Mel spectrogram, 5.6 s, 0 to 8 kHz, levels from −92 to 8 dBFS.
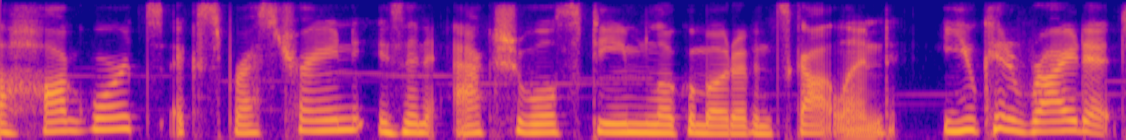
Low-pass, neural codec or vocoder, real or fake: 7.2 kHz; none; real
